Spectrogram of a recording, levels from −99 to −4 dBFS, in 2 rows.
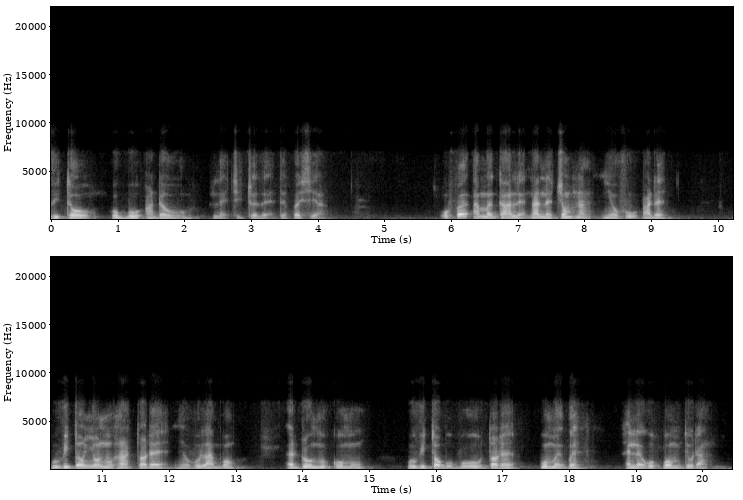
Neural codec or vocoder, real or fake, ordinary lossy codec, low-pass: codec, 16 kHz, 0.8 kbps, ZipCodec; fake; Opus, 32 kbps; 7.2 kHz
